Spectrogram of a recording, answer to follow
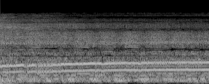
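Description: Heavy metal track breaking down to a single sustained, distorted electric guitar note with no drums; its pitch slowly rises as it is held.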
